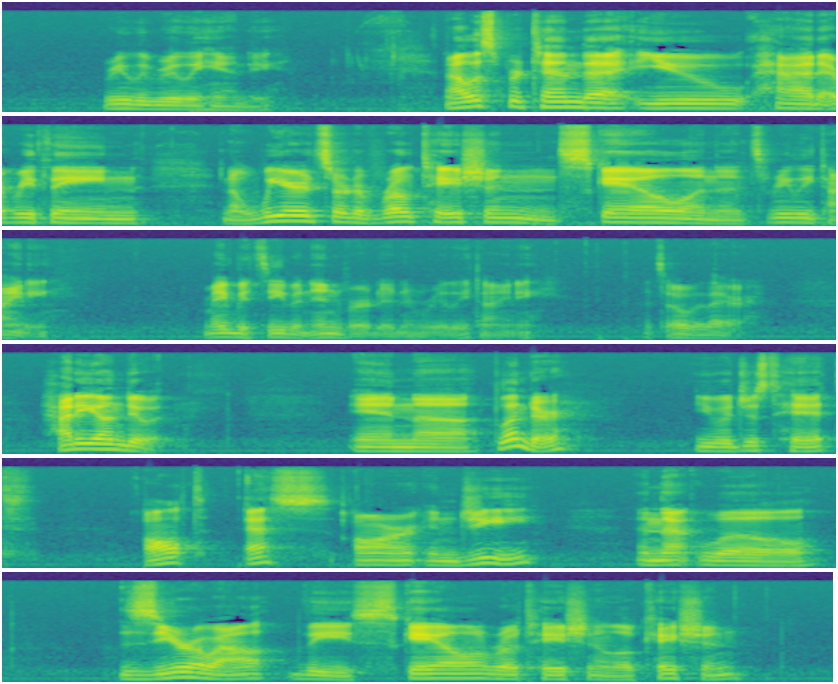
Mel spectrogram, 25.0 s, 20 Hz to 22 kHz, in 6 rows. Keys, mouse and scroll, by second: 1.8 g, 5.3 click, 5.6 r, 6.6 g, 7.4 s, 9.2 s, 11.0 g, 17.6 alt+s, 18.1 alt+r, 18.5 alt+g.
